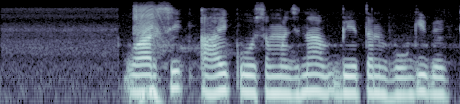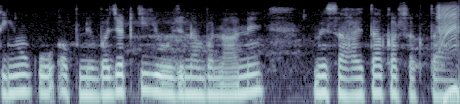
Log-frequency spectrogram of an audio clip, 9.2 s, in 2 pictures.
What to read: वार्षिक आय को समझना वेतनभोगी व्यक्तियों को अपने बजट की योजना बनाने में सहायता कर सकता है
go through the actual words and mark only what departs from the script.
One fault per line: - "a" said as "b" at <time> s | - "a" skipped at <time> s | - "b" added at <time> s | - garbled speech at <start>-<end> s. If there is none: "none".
none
